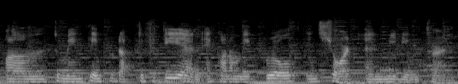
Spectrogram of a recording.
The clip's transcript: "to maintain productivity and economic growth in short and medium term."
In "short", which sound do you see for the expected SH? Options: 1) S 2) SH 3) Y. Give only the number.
2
